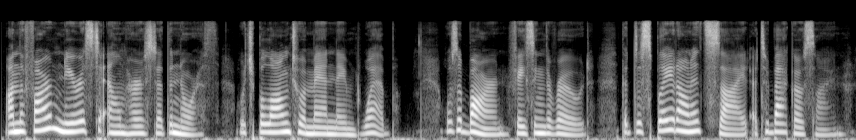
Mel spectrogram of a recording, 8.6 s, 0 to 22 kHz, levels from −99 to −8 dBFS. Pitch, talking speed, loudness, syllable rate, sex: 210 Hz, 210 wpm, -16 LUFS, 5.3 syllables/s, female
